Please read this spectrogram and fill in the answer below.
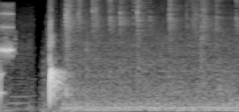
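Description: A single short 'plop' sound effect with a quick falling pitch, about half a second in, followed by a faint steady low hum.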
